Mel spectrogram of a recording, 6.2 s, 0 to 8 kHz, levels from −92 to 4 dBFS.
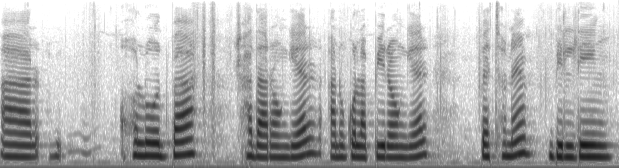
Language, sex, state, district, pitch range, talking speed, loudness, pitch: Bengali, female, Tripura, West Tripura, 205-230 Hz, 105 wpm, -15 LUFS, 210 Hz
